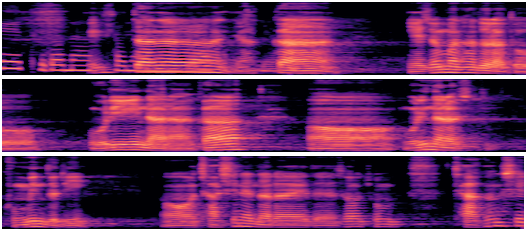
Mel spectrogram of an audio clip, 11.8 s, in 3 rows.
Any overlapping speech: Yes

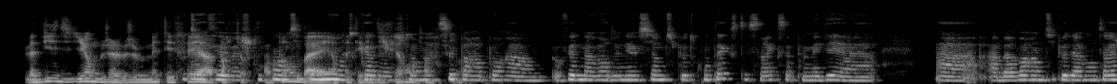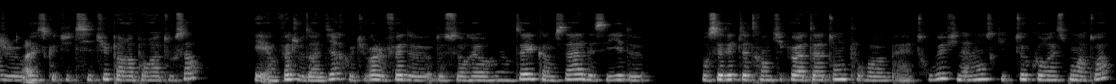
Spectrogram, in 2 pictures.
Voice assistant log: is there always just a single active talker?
No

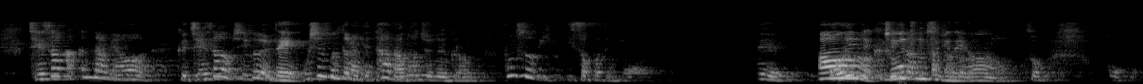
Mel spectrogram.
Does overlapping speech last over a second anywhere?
Yes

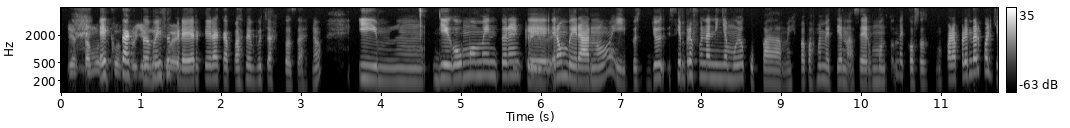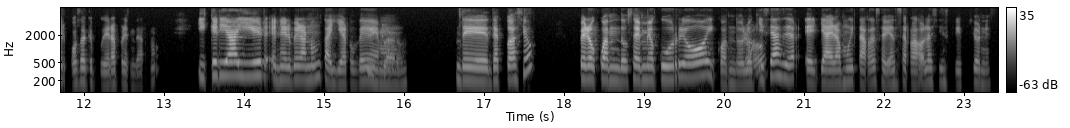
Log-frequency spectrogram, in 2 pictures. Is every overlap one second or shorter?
No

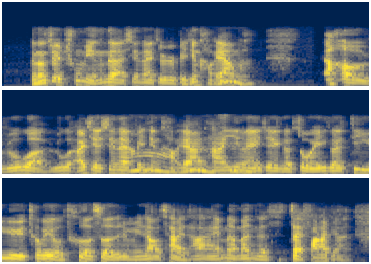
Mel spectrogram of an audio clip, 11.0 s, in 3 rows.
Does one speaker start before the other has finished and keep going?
Yes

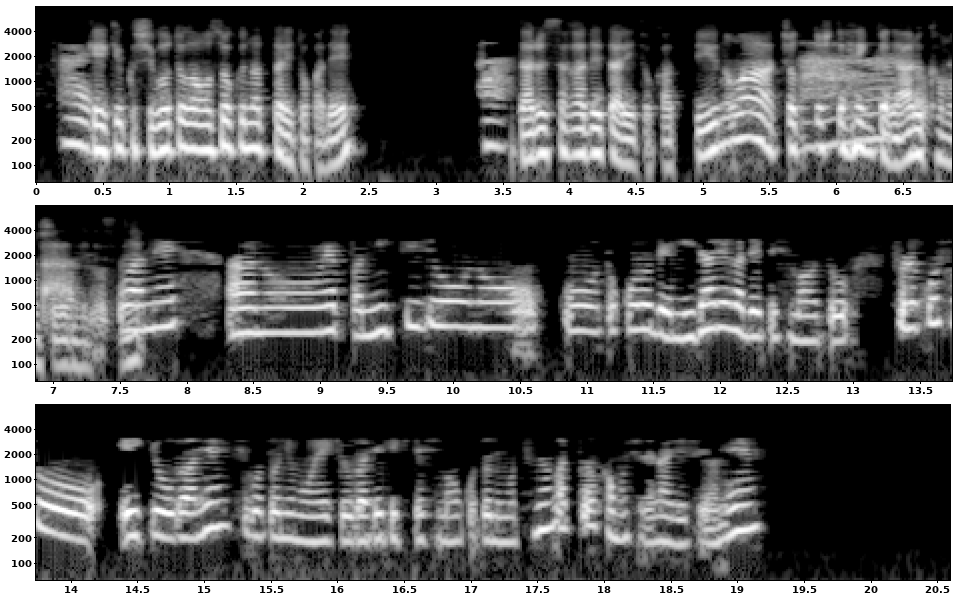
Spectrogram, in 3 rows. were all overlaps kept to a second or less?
No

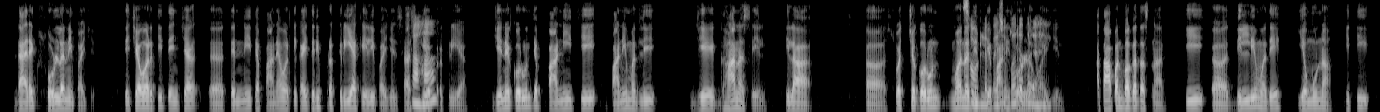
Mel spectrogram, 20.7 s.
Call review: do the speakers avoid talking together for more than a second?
No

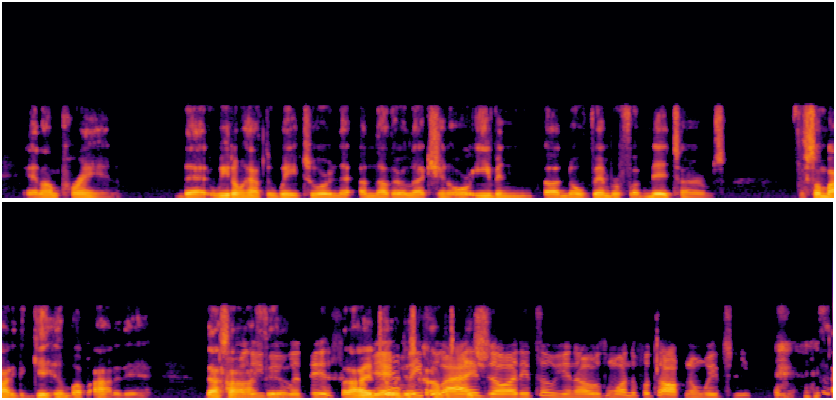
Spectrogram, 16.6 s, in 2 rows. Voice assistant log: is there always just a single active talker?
No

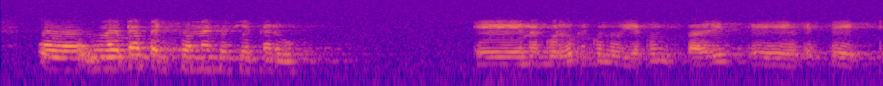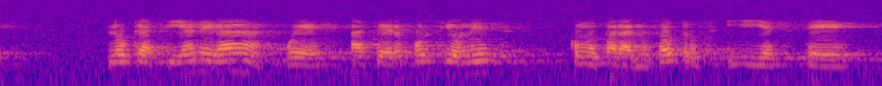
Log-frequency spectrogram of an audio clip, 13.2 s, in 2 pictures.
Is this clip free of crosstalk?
Yes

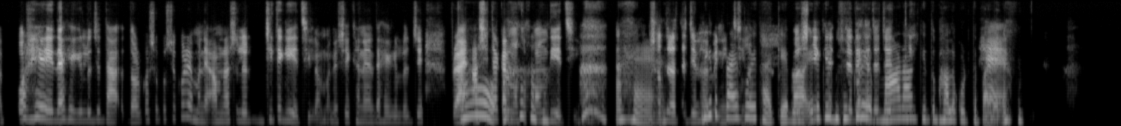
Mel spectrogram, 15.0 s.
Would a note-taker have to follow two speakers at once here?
Yes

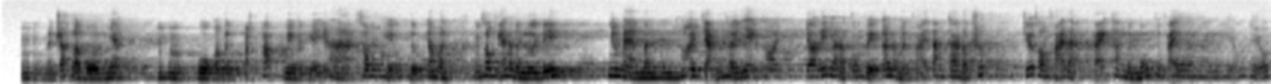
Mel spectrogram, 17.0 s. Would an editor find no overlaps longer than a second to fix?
Yes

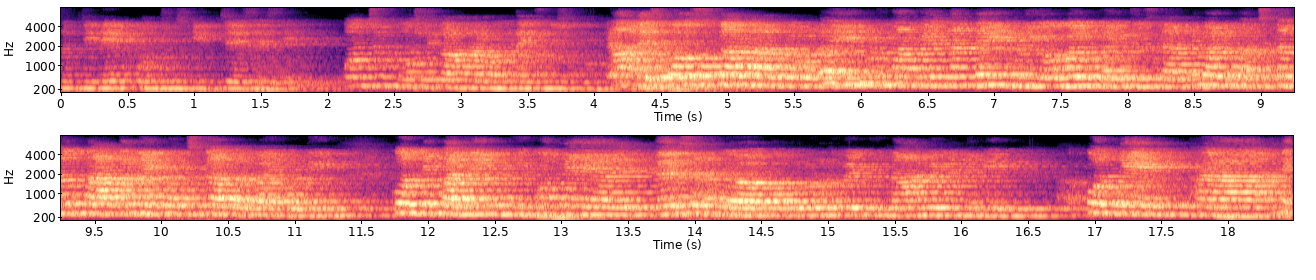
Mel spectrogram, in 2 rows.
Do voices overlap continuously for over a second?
No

